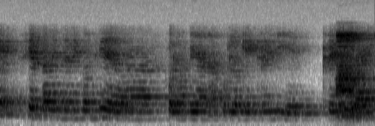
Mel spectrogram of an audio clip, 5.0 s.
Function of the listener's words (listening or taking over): taking over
